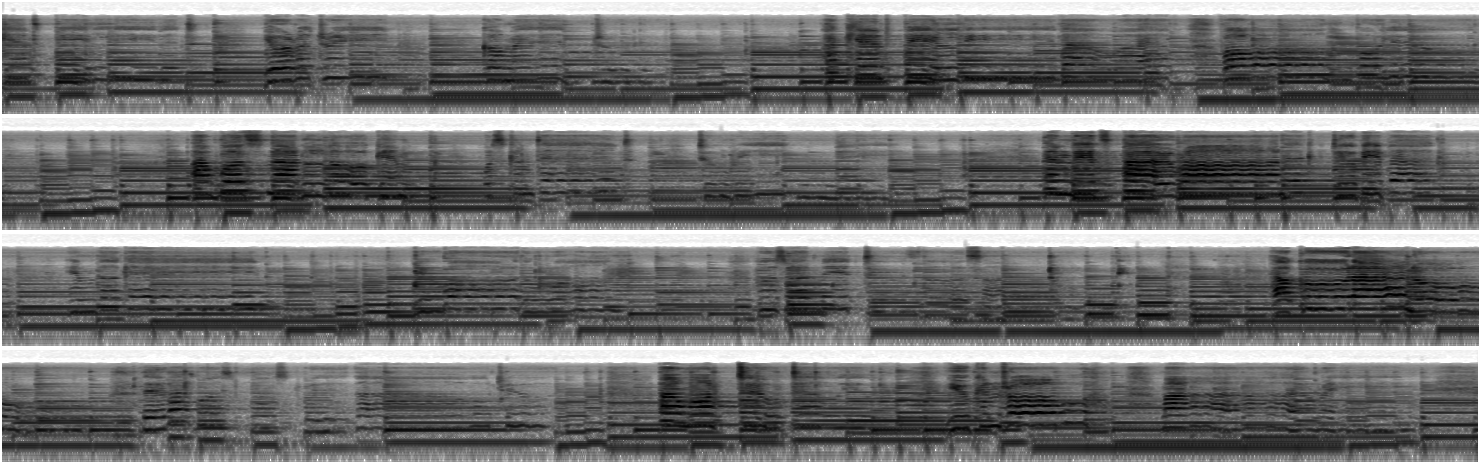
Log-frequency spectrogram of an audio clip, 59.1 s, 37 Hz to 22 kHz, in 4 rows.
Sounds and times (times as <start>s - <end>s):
Music: 0.0s - 59.0s.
